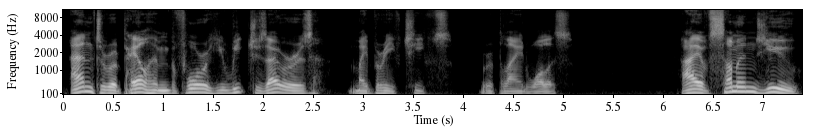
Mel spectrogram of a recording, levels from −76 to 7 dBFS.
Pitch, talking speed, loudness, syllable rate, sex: 120 Hz, 140 wpm, -18 LUFS, 4.8 syllables/s, male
